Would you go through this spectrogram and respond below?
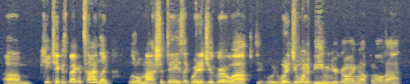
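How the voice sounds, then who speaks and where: A man's voice: a little high, fast. A man hosting an interview podcast in a casual, chatty style.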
